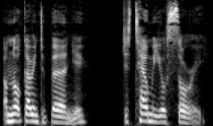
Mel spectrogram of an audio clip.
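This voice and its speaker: Woman doing a menacing controlling guy, low clipped orders, dry sound. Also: normal speed, vocal fry, no room sound. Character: cold controlling abusive adult man.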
